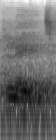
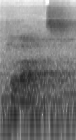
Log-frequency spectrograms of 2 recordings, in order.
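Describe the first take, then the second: First: The vowel is a long 'ay' sound. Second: The vowel is a short 'a' sound. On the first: The speaker calls it wrong. "most times you call option A plate" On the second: The speaker calls it right. "it's meant to be pronounced as flat"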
